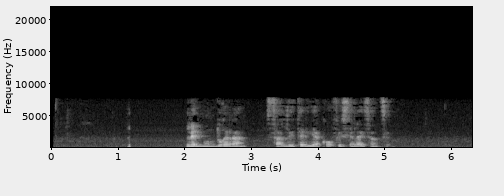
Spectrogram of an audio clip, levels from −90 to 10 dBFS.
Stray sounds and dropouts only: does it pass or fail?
pass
